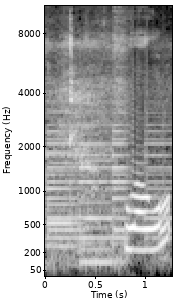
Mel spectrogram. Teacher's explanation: suara huruf ini keluar dari antara kedua bibir bibir atas dan bawah bibir terbuka saat mengucapkannya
